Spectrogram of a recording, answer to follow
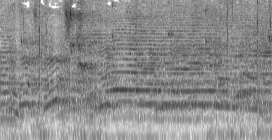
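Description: Basketball being dribbled on a hardwood court floor during play, with voices and a steady held tone behind.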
